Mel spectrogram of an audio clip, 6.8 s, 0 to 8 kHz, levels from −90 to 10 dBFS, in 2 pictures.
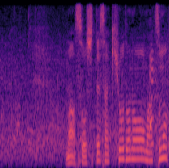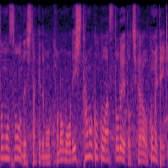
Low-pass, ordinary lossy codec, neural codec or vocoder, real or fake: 7.2 kHz; none; none; real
